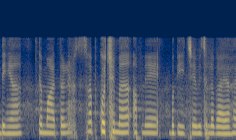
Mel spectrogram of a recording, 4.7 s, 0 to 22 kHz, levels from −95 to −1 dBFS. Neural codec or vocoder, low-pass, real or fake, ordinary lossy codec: codec, 16 kHz, 0.9 kbps, LongCat-Audio-Codec; 7.2 kHz; fake; none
